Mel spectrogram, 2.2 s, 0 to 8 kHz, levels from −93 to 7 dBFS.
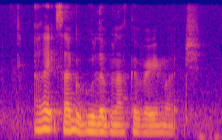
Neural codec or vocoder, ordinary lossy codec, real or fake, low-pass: none; none; real; 7.2 kHz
